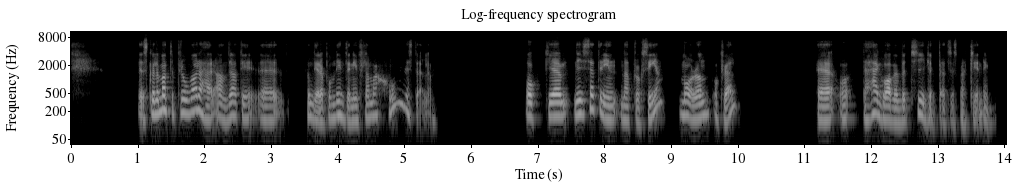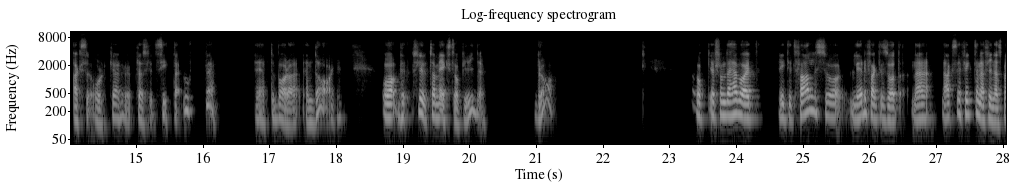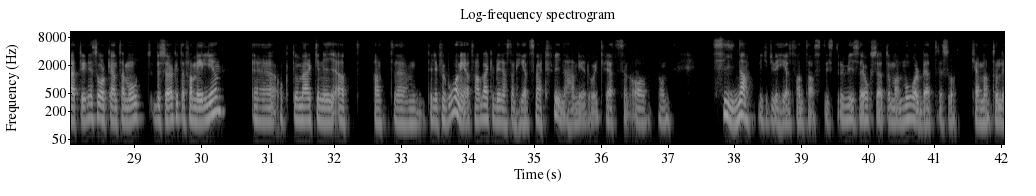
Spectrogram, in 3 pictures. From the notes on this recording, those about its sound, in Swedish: Ljudinspelningen från SOFs webbinarium Palliativ medicin – smärtbehandling.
